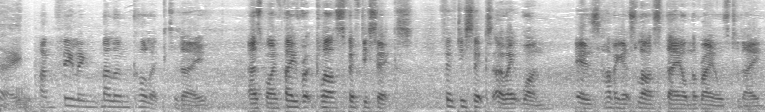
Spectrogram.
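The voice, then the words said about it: British English accent. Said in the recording (German): “dieser widerliche britische Akzent”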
